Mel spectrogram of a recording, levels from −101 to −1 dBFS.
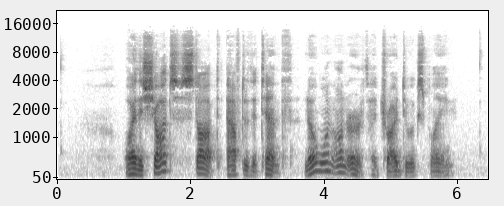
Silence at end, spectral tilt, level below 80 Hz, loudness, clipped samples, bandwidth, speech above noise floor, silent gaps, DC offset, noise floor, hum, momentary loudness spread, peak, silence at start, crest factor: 0.55 s; -3.5 dB/octave; -76 dBFS; -33 LUFS; under 0.1%; 14 kHz; 40 dB; none; under 0.1%; -74 dBFS; none; 14 LU; -14 dBFS; 1.05 s; 20 dB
